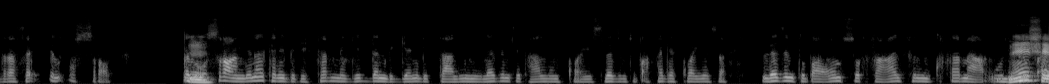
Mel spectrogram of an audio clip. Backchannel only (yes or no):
no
